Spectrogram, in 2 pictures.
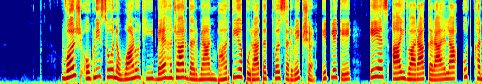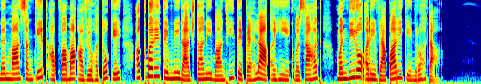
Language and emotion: Gujarati, neutral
